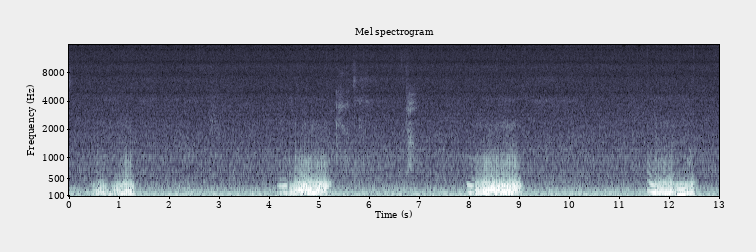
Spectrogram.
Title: Adorable snoring dog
